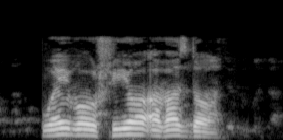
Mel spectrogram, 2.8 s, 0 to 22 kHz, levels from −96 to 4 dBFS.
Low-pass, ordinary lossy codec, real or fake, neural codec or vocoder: 7.2 kHz; Opus, 64 kbps; fake; vocoder, 22.05 kHz, 80 mel bands, Vocos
